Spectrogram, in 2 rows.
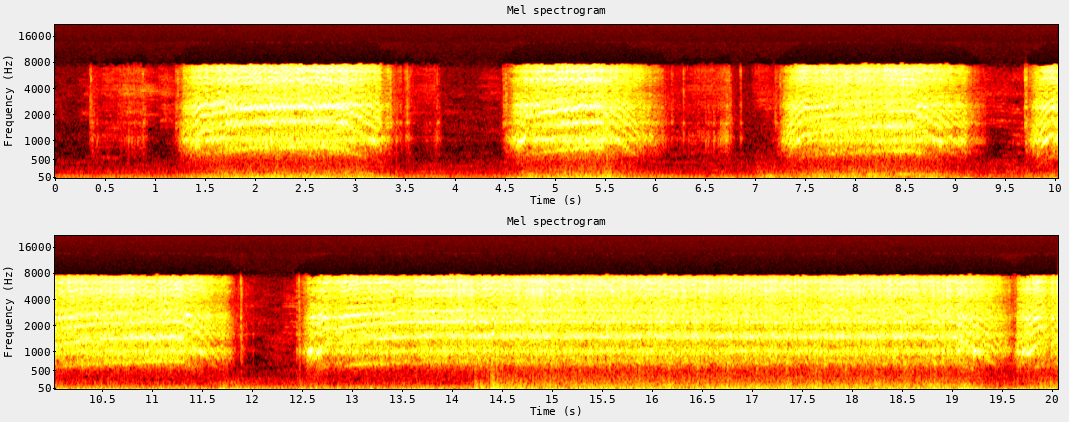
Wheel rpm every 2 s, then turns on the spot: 30, 110, 70, 40, 80, 130, 100, 200, 200, 150.
none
